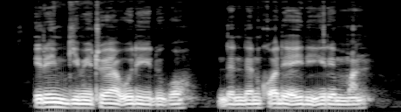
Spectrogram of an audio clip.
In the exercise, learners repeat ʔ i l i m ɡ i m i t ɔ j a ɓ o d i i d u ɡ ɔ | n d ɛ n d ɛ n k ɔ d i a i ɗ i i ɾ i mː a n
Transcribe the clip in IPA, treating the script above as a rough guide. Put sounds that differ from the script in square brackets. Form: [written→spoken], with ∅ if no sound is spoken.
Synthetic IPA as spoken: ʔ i [l→ɾ] i m ɡ i m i t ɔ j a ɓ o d i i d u ɡ ɔ | n d ɛ n d ɛ n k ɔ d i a i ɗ i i ɾ i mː a n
